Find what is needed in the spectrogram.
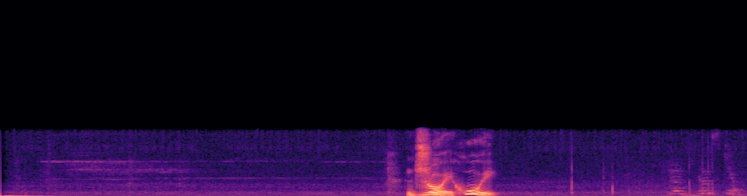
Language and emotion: Russian, angry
